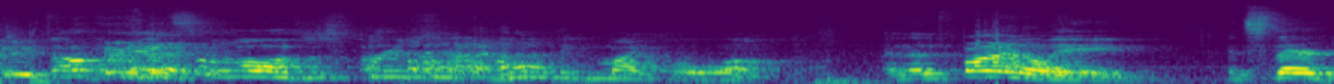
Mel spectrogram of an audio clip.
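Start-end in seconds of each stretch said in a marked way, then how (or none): none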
